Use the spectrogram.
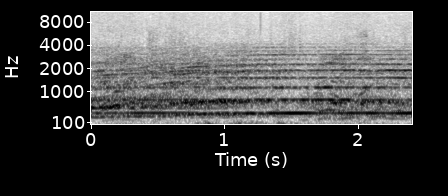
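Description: An air raid siren in Dresden sounds at nine minutes to 10 pm on a cold, clear February night in 1945, a loud, sustained wail with a steady, slightly rough pitch throughout, with no pauses and no voices.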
